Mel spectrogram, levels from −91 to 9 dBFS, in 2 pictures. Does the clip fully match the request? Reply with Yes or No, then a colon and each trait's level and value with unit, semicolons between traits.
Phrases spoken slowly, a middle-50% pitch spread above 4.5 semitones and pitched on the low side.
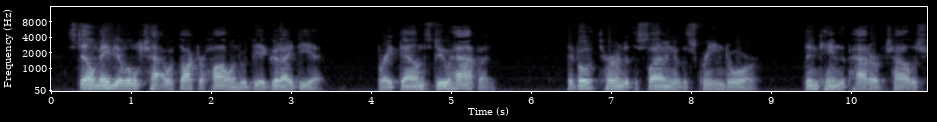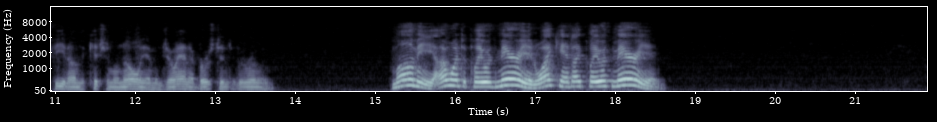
No: average, 155 wpm; average, 5.2 semitones; low, 115 Hz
